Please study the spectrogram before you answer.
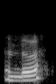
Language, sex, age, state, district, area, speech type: Malayalam, female, 45-60, Kerala, Kannur, rural, conversation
